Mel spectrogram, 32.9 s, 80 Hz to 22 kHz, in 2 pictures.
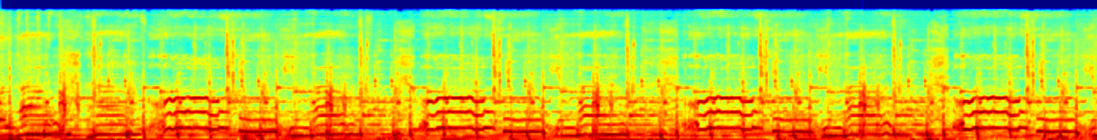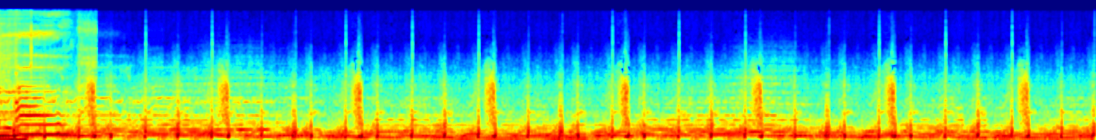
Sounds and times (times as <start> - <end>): Synthesizer: 0.0 - 32.9.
